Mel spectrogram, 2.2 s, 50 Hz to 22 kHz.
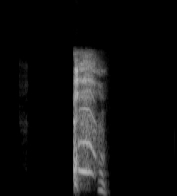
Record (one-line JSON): {"cough_length": "2.2 s", "cough_amplitude": 27760, "cough_signal_mean_std_ratio": 0.31, "survey_phase": "alpha (2021-03-01 to 2021-08-12)", "age": "45-64", "gender": "Female", "wearing_mask": "No", "symptom_none": true, "smoker_status": "Never smoked", "respiratory_condition_asthma": false, "respiratory_condition_other": false, "recruitment_source": "REACT", "submission_delay": "2 days", "covid_test_result": "Negative", "covid_test_method": "RT-qPCR"}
